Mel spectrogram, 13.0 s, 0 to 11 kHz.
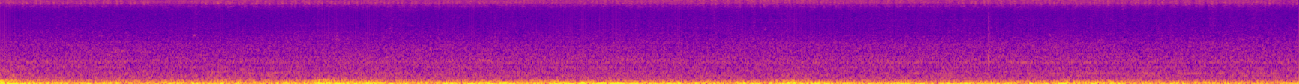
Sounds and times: moderate cricket activity 0:00.0 - 0:12.9

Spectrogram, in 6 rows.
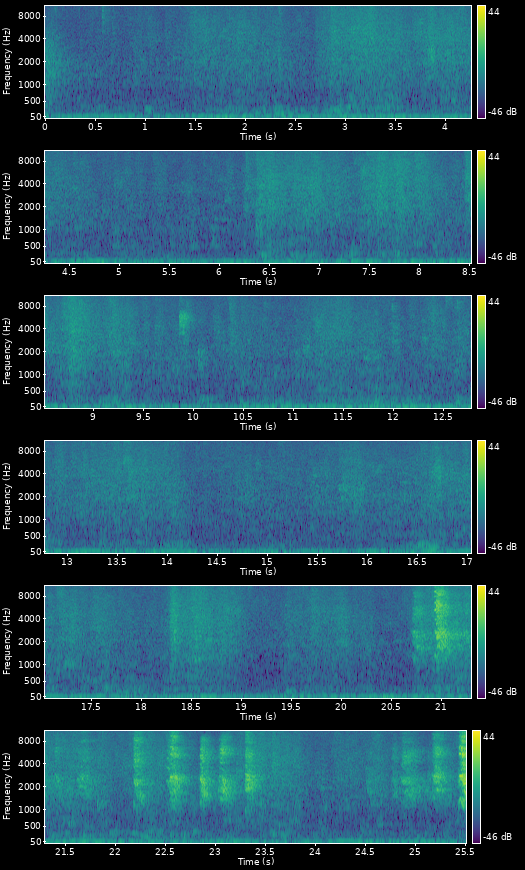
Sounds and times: waves 0:00.0 - 0:25.5
black birds flying over roofs 0:19.8 - 0:25.5

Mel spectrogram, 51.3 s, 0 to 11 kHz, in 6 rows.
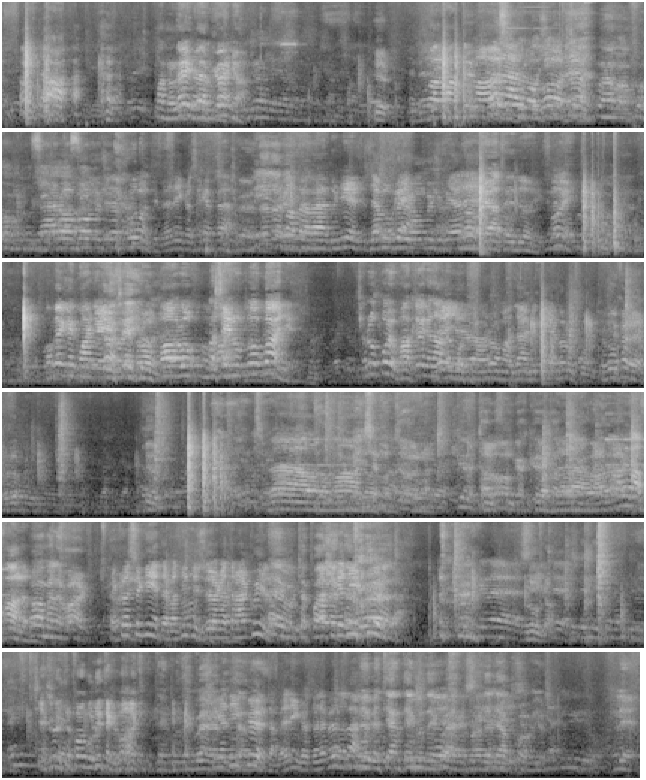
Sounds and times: men throw billiard balls on the billiard table 0:00.0 - 0:01.5
men throw billiard balls on the billiard table 0:04.5 - 0:07.9
men throw billiard balls on the billiard table 0:16.2 - 0:17.7
men throw billiard balls on the billiard table 0:23.4 - 0:29.2

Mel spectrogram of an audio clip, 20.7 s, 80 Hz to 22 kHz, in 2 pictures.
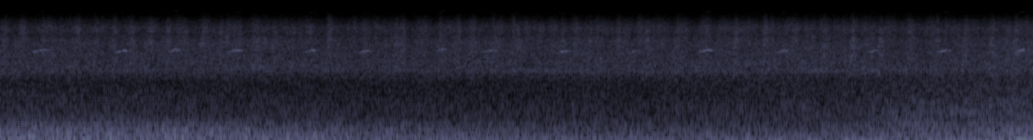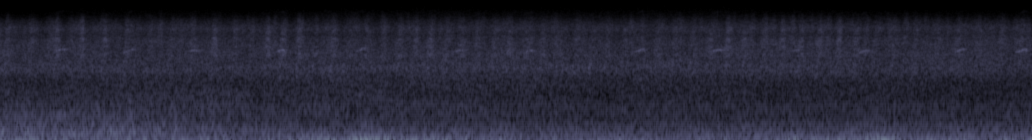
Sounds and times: Cicadas sound 0:00.0 - 0:20.6
Traffic Sound 0:07.3 - 0:15.1

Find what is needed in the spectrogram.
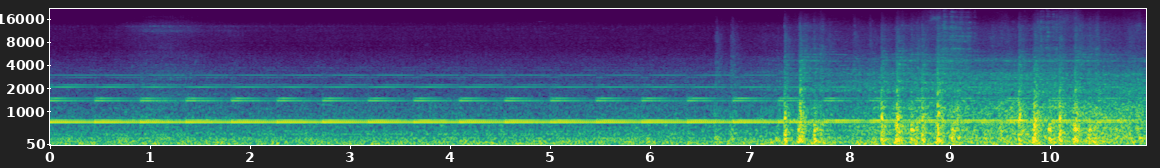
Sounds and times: The train runs through 0:00.0 - 0:10.9
Railroad Crossing 0:00.0 - 0:10.9

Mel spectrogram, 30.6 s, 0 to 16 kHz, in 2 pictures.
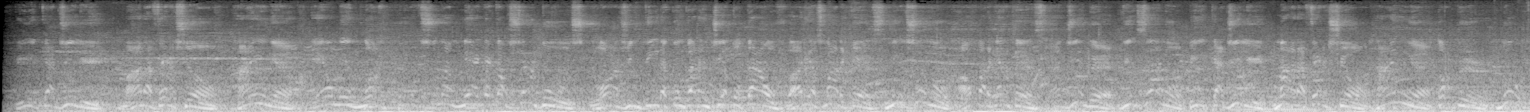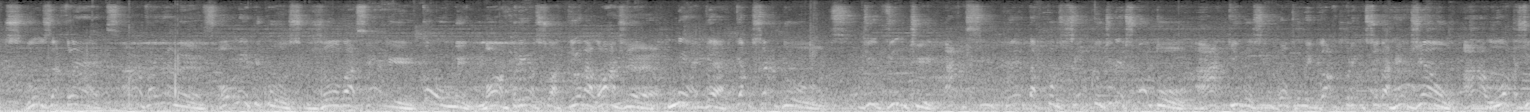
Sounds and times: vehicles 0:00.0 - 0:30.6
voices 0:00.0 - 0:30.6
wind 0:00.0 - 0:30.6
Steps 0:13.8 - 0:21.1

